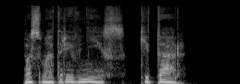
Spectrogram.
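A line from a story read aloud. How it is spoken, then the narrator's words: Barely audible whisper. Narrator (Russian): едва слышно прошептала нимфа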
